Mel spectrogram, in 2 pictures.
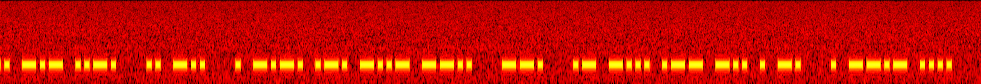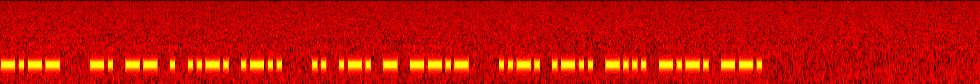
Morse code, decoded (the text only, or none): … ID ECRXZ G ABWDEN EQH Y NMEFL IRTQ FLBCG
